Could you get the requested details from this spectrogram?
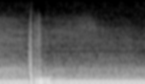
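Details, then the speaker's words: Car at a salvage auction on a cold morning, heard from inside the cabin while idling a bit high. A steady, deep droning rumble with one brief thump: loud exhaust. "yeah you can still hear that exhaust that's a loud exhaust"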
